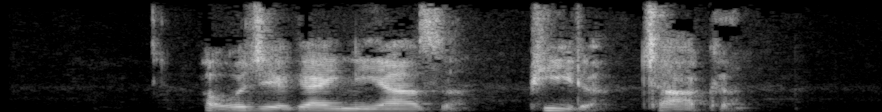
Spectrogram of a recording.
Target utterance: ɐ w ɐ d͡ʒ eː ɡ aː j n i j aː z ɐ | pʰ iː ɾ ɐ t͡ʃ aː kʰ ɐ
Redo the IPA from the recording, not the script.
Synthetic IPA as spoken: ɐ w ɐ d͡ʒ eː ɡ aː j n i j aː z ɐ | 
